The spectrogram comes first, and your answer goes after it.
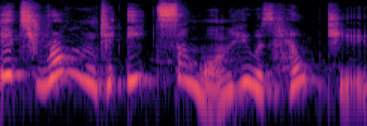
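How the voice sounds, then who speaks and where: A woman's squeaky, put-on character voice at an extremely high pitch, with very wide pitch swings, at a moderate pace. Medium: read story. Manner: solemn, judging.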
